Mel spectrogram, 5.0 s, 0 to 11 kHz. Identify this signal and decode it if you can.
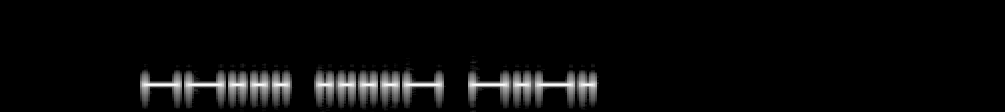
Morse code, heard as a keyed tone, about 21 wpm, 700 Hz. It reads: 74C
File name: practice / 22wpm / Three Letter-Number Combinations - 22wpm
